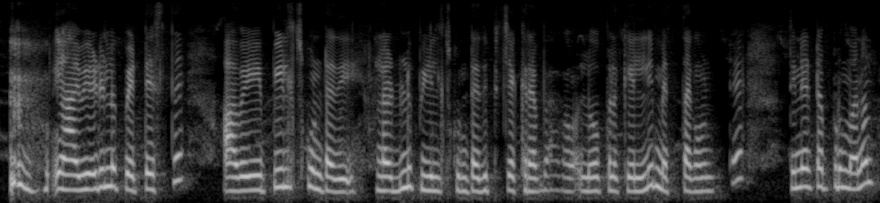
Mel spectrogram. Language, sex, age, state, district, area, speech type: Telugu, female, 18-30, Telangana, Nalgonda, rural, spontaneous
